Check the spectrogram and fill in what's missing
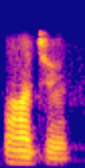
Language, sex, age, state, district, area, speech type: Nepali, male, 18-30, West Bengal, Darjeeling, rural, conversation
